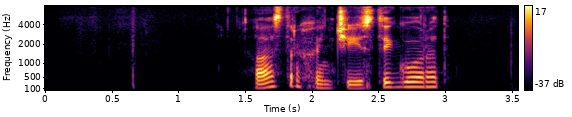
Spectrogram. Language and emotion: Russian, positive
